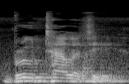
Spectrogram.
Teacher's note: Brew is a short vowel, a is a short vowel, but both of them get stress, and the second one gets the weight.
